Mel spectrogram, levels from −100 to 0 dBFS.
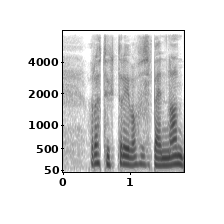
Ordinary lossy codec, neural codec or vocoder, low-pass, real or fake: AAC, 32 kbps; none; 7.2 kHz; real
